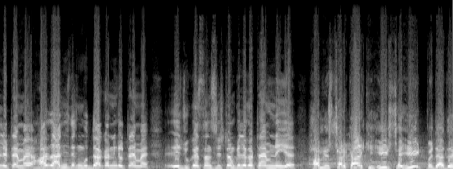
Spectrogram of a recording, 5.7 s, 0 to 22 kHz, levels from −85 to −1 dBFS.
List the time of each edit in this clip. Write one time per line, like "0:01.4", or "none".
0:03.8

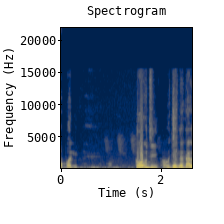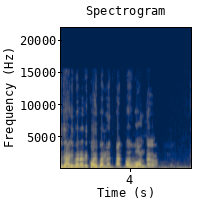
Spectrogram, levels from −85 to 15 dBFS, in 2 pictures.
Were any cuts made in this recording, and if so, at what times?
none

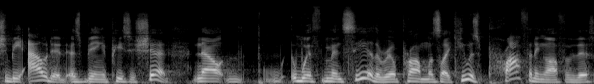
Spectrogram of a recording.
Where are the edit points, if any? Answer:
0:04.5

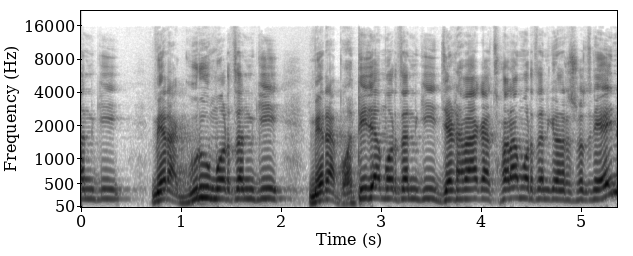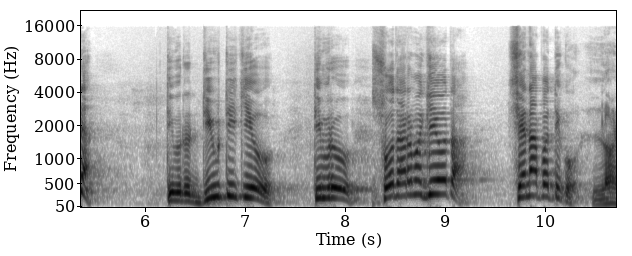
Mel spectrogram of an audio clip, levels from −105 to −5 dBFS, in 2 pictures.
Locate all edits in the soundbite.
0:08.2

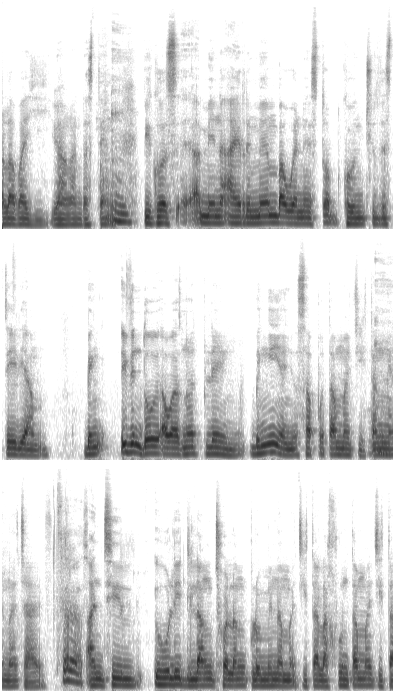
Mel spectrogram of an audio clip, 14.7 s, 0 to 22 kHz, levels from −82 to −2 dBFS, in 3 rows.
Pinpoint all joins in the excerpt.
0:11.5

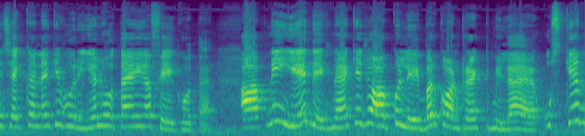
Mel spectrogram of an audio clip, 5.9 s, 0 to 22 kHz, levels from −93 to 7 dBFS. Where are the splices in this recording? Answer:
0:02.4

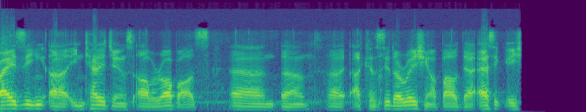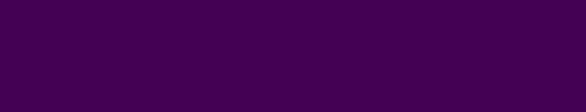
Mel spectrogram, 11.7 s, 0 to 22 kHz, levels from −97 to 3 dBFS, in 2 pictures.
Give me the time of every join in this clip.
none

